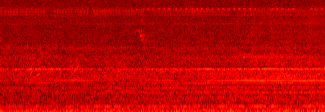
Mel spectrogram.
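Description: Freight train locomotive running steadily: a continuous low rumble with a steady hum of several held tones.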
